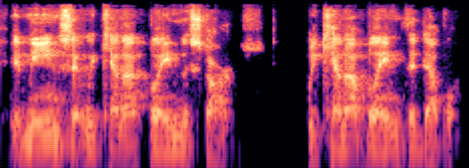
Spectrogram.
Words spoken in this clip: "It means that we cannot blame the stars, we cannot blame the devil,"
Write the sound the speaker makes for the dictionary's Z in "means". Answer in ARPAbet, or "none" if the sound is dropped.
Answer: Z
